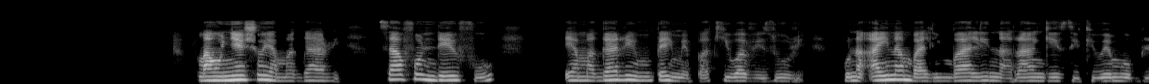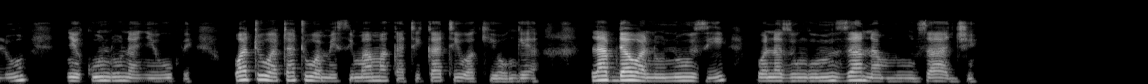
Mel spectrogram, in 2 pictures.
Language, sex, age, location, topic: Swahili, female, 25-35, Nairobi, finance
